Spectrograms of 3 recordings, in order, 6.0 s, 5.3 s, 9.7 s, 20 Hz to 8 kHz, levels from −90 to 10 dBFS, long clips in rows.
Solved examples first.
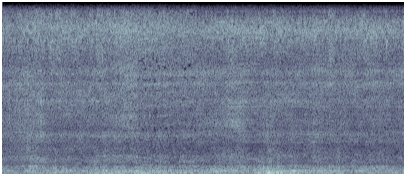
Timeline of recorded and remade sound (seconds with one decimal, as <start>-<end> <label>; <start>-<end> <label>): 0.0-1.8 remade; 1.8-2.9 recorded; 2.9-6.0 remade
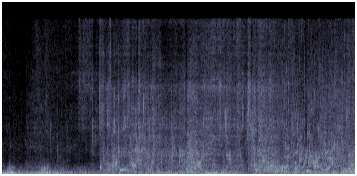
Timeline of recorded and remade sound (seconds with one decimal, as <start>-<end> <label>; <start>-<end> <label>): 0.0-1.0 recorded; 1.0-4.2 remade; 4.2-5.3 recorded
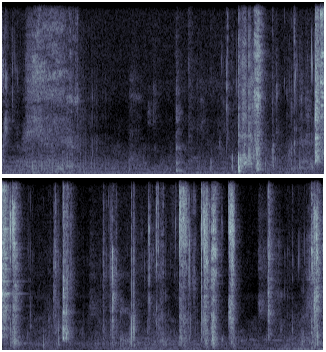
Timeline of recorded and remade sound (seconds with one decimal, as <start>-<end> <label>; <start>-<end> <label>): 0.0-9.7 recorded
